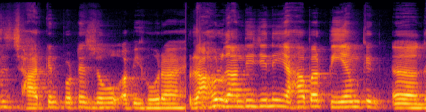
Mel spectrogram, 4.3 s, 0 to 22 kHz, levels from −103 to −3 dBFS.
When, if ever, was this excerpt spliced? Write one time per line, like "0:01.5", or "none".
0:01.9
